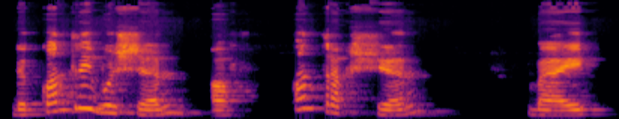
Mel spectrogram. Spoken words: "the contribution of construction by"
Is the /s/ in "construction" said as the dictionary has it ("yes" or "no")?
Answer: no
